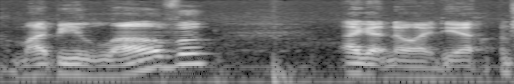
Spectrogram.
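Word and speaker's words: Loewe: can see it manufactured low Berlin l e we Berlin so I'm sure that I'm butchering that pronunciation because uh the W in German is pronounced like a V might be love I got no idea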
